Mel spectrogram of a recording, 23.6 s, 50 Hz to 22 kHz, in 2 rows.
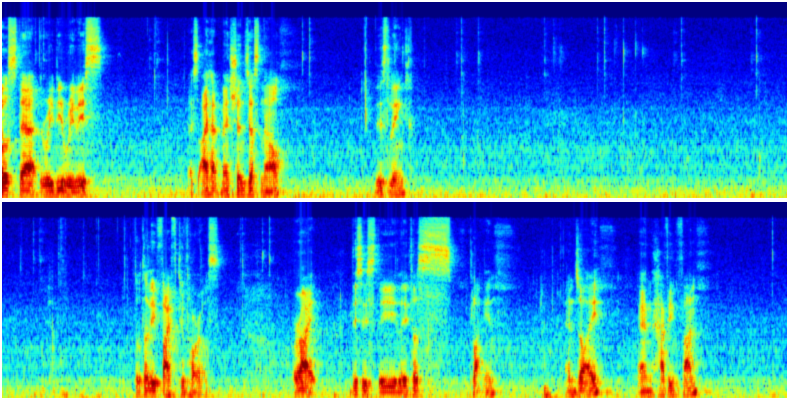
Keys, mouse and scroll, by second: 0.4 click, 2.2 click, 4.5 click, 5.9 ctrl+c, 6.8 click, 7.1 click, 8.2 ctrl+c, 8.9 click, 9.0 drag, 9.2 ctrl+v, 9.5 Return, 10.1 click, 11.2 click, 12.2 click, 12.6-14.4 scroll down 9, 14.4-14.9 scroll up 5, 15.7 click, 16.3-19.3 drag, 23.3 click.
